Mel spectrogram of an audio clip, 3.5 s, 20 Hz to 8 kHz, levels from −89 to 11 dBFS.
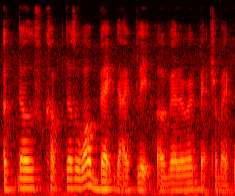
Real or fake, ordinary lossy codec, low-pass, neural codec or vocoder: real; none; 7.2 kHz; none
